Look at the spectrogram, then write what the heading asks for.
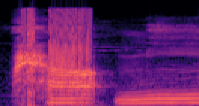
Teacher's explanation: हा मीम, यहाँ पर भी हा को सिर्फ एक अलिफ बराबर खींचेंगे, जबकि मीम को 3 अलिफ के बराबर खींचेंगे क्योंकि मद है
